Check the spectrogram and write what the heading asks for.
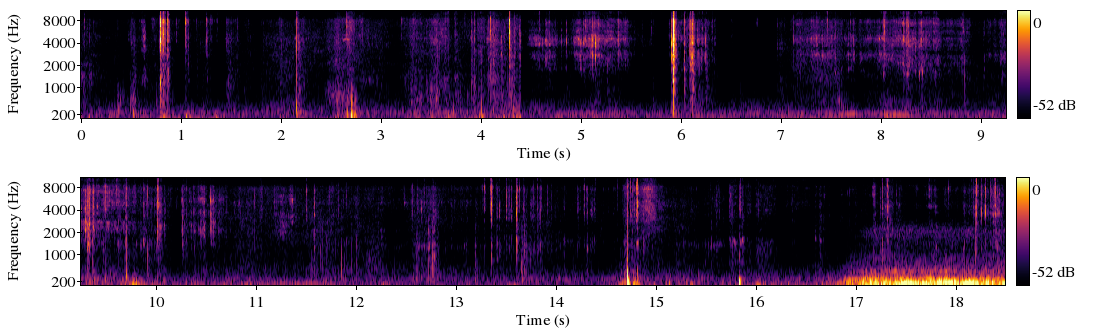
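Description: Two puppies playing with a long dry reed stalk: scattered crackles, rustles and clicks as the reed is bitten, dragged and knocked on stony ground, with two sharp snaps about six and fifteen seconds in. Near the end comes a louder, low sound lasting about a second and a half as the puppies mouth at each other.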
